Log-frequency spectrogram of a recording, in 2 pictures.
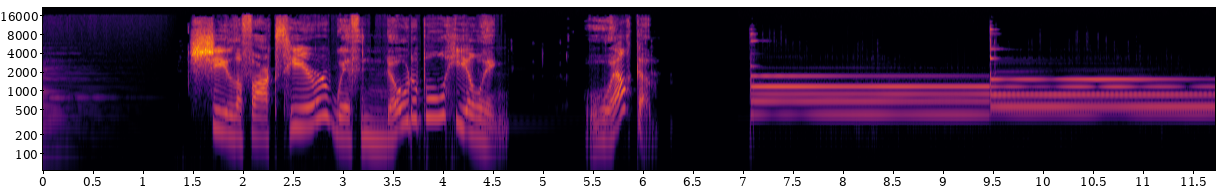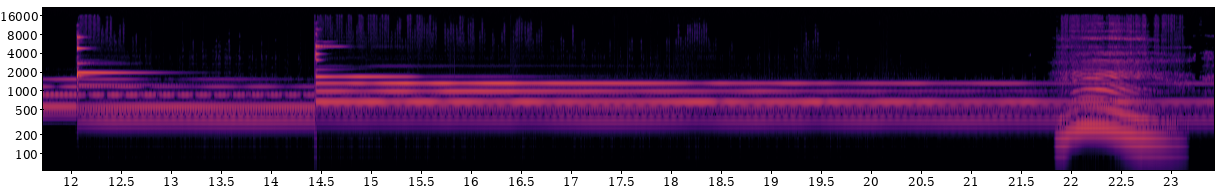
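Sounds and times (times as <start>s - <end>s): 
speech: 1.7s - 4.7s, 5.4s - 6.2s
ringing chimes: 7.1s - 17.9s
wavering tone: 7.8s - 23.4s.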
